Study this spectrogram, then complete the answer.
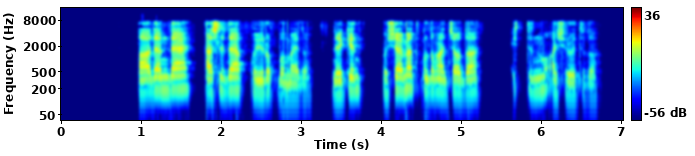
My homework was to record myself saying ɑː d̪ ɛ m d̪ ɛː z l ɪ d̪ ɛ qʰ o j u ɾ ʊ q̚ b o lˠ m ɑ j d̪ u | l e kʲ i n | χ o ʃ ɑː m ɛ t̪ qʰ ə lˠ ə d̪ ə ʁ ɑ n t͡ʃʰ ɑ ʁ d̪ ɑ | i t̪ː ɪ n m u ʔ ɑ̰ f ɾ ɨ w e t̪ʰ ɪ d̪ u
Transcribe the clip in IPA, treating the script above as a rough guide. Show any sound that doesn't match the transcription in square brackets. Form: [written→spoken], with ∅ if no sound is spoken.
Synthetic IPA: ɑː d̪ ɛ m d̪ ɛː [z→s] l ɪ d̪ ɛ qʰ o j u ɾ ʊ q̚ b o lˠ m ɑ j d̪ u | l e kʲ i n | χ o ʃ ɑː m ɛ t̪ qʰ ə lˠ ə d̪ ə ʁ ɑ n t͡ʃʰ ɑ ʁ d̪ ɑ | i t̪ː ɪ n m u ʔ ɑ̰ [f→ʃ] ɾ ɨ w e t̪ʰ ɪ d̪ u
